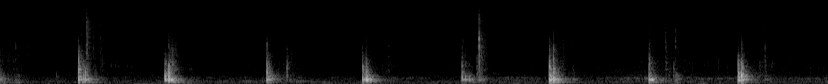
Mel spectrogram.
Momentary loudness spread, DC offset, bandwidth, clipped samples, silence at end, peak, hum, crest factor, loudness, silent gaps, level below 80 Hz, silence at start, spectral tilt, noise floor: 21 LU; under 0.1%; 14 kHz; under 0.1%; 0.7 s; -8 dBFS; none; 26 dB; -33 LUFS; none; -56 dBFS; 0 s; -7.5 dB/octave; -61 dBFS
